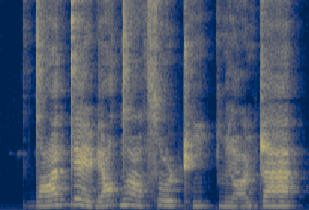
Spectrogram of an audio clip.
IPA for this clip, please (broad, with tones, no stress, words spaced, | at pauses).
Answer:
dˤa˨˥d̪ɛ˥˩ ɽe˨˥dˤĩ˥˩ sˤu˦ʈʰi˩˧˩kʎɔ̃˨˩˦ ʈa˦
